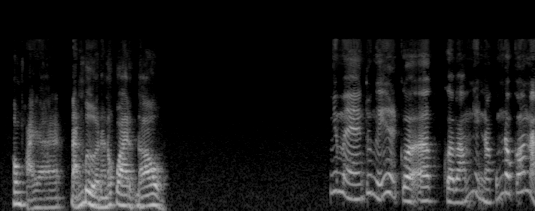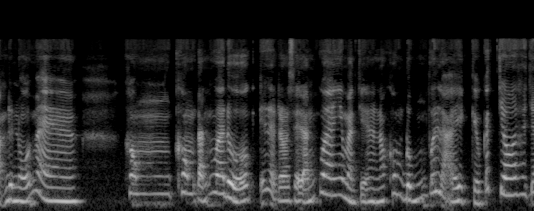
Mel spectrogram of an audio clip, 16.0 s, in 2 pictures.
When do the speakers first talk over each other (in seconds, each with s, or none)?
none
